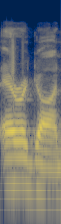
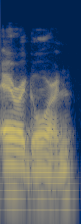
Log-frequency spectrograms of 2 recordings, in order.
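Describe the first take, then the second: First: The name ends without an r sound. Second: The name ends with an r sound. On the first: The speaker calls it wrong. "You said you said Aragon" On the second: The speaker calls it right. "not Aragorn"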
